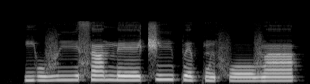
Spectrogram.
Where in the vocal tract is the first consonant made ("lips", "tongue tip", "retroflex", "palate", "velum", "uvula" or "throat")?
palate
